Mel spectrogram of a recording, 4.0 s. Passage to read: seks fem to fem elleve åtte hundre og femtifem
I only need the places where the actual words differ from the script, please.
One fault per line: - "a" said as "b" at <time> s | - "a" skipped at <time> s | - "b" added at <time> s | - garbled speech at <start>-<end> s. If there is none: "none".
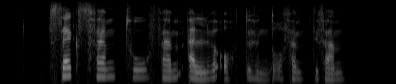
none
